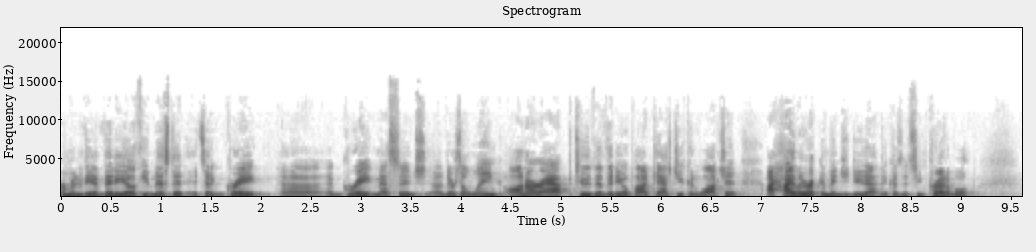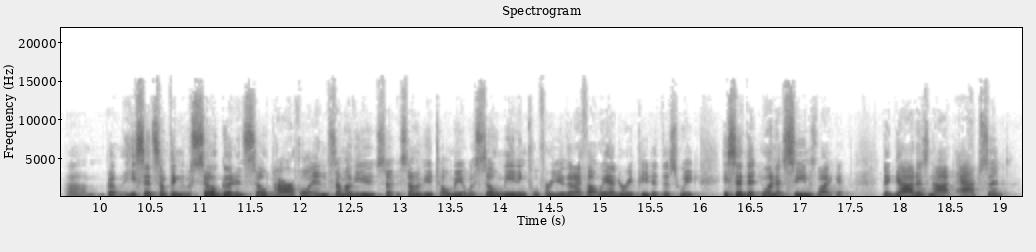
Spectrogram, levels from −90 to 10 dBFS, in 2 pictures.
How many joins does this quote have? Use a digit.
1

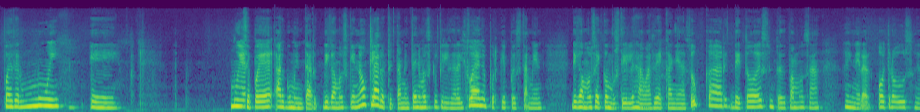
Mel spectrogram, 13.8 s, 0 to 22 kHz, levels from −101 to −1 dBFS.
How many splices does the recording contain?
1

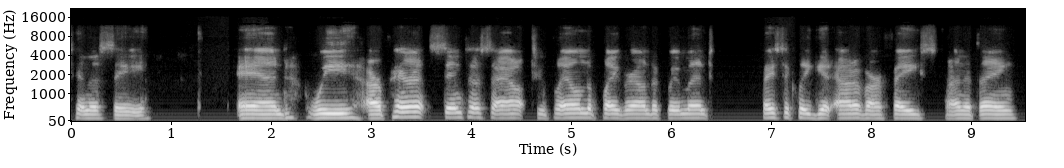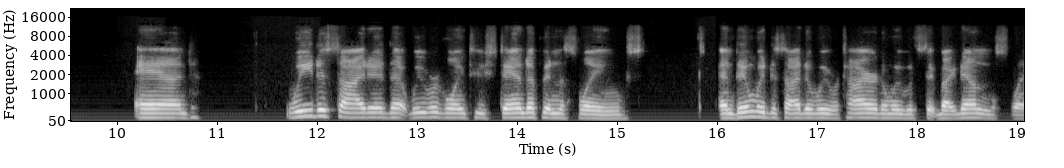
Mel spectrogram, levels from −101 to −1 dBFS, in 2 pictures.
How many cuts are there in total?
1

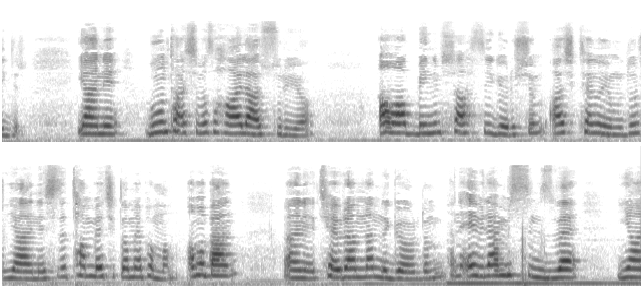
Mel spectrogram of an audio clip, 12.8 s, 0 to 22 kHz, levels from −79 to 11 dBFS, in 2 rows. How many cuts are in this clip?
2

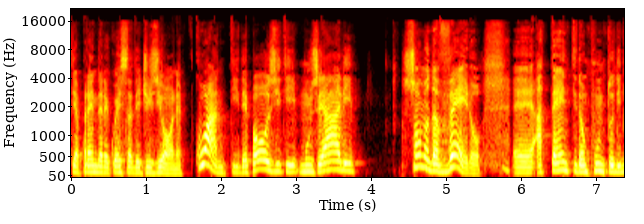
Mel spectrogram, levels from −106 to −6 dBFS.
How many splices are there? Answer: 1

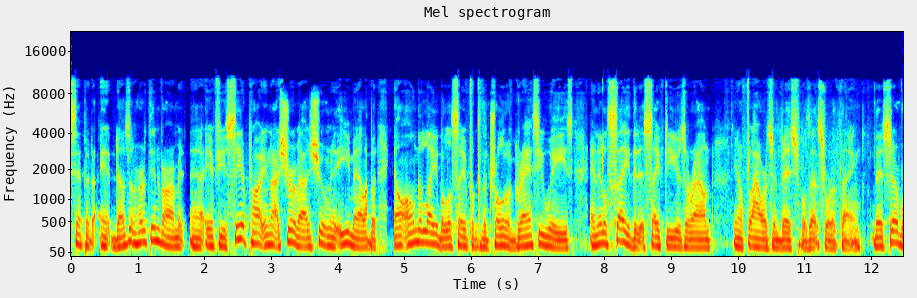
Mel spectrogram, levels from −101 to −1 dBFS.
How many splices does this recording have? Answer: 2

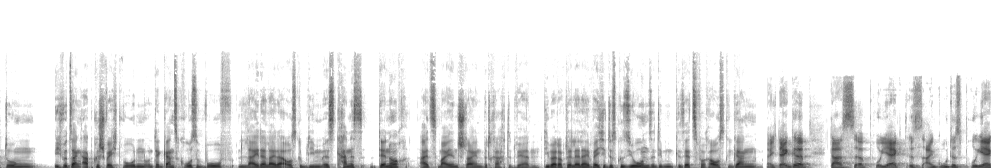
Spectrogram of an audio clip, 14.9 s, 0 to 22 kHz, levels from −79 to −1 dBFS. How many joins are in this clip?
1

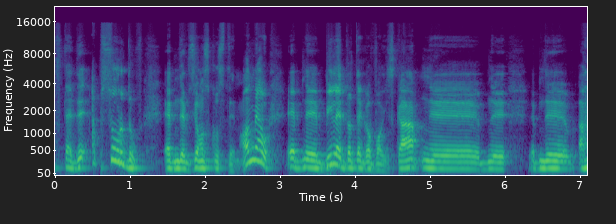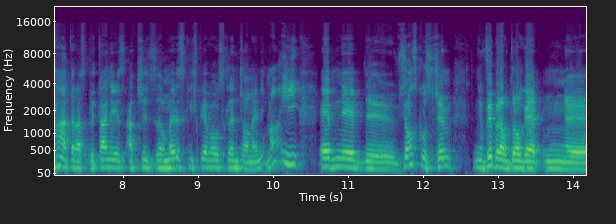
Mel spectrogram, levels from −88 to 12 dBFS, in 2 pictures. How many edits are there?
1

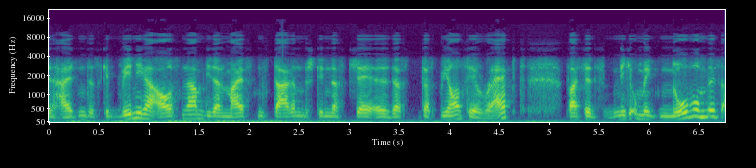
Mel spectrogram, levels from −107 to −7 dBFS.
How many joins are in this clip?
1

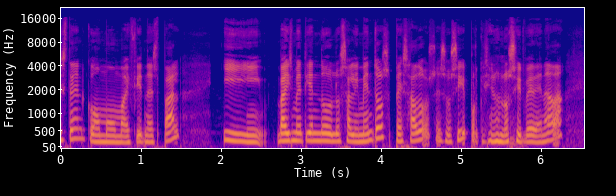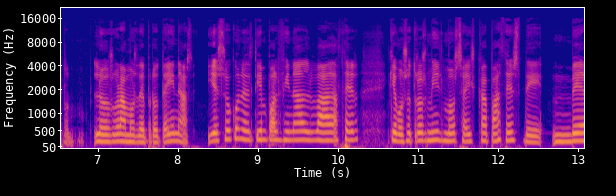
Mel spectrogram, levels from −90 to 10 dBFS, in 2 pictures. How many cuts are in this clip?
1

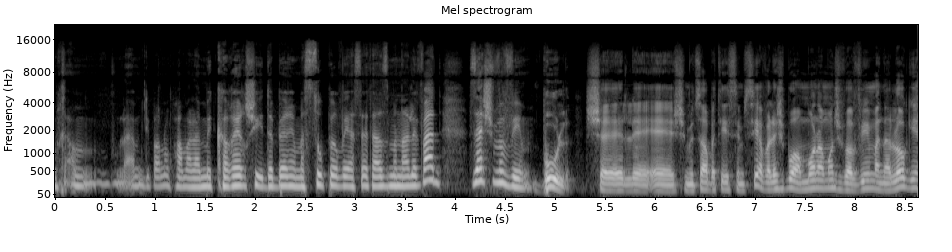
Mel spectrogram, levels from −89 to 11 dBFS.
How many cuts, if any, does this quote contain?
2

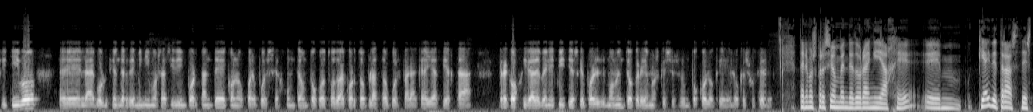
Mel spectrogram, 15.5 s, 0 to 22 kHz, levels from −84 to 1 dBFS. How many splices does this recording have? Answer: 0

